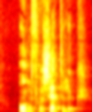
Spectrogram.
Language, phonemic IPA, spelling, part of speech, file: Dutch, /ɔnvərˈzɛtələk/, onverzettelijk, adjective, Nl-onverzettelijk.ogg
- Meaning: tenacious, intransigent, obdurate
